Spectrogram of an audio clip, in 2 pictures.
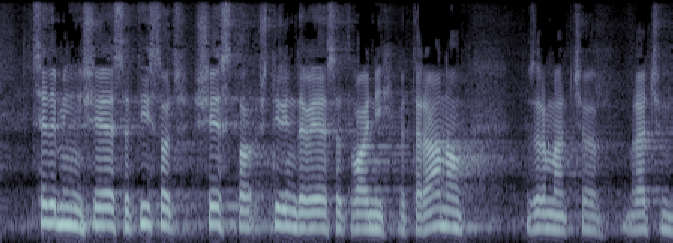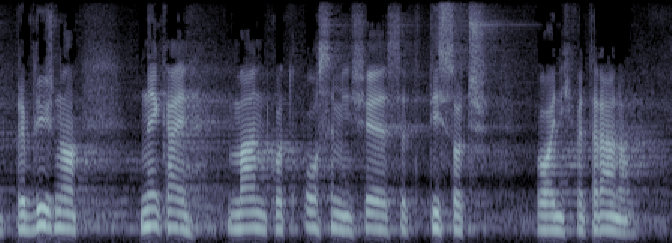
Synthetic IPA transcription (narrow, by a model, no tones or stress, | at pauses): seːd̪ɛminnʃeːzd̪ɛsɛt̪ːiːsɔt͡ʃʃeːst̪ɔʃt̪iːɾiːnd̪ɛʋeːd̪ɛsɛt̪ʋɔːjnixʋɛt̪ɛɾaːnɔw | ɔziɾɔmat͡ʃɛ | ɾɛːt͡ʃɛmpɾibliːʒnɔ | neːkajmankɔt̪oːsɛminʃeːzd̪ɛsɛt̪ːiːsɔt͡ʃ | ʋɔːjnixʋɛt̪ɛɾaːnɔw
